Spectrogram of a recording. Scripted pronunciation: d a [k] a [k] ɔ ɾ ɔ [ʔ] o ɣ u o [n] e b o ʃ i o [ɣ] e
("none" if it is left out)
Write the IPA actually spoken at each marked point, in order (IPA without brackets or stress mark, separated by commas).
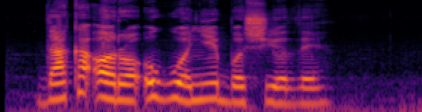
k, ʔ, ʔ, ɲ, ð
